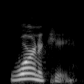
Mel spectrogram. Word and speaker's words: Warncke: i am going to try to pronounce his last name warnicky let me see if he's looking at me backstage is it correct okay he's saying yeah okay good good has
